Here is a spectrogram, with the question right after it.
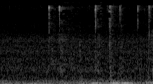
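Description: Computer keyboard keys clatter in a short burst of crisp, close taps while pasting with Ctrl V, a few scattered clicks at first and then a quicker cluster, over faint room hum.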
